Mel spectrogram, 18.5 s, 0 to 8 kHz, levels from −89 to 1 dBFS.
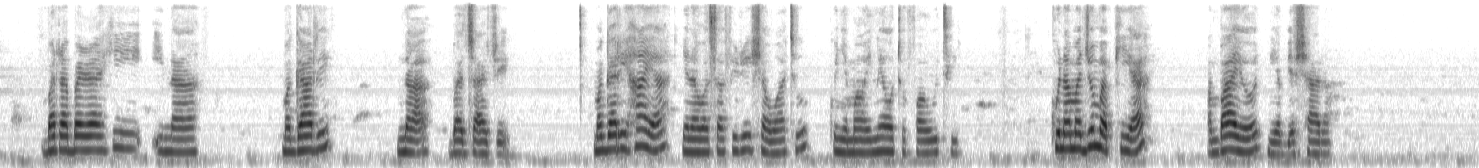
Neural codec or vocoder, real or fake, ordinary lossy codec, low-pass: none; real; AAC, 48 kbps; 7.2 kHz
